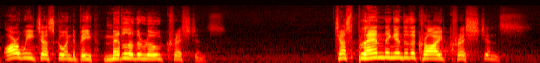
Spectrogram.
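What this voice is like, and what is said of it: Impassioned, fervent preaching delivery. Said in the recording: “as you can hear the passion in my voice this morning”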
